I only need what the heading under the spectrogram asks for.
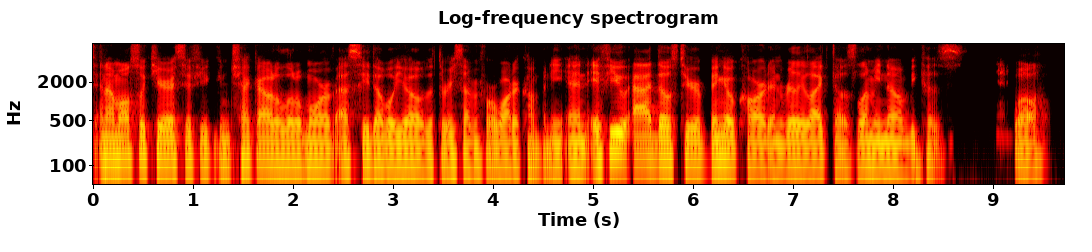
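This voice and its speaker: A man hosting a casual stream, chatting in a relaxed way and laughing often. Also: mid-range voice, vocal fry, clear, resonant tone. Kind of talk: casual livestream chat.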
